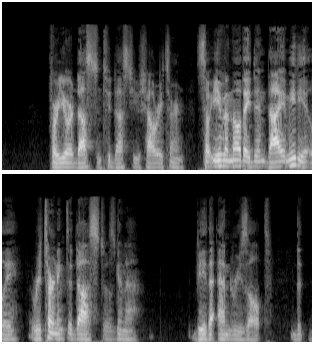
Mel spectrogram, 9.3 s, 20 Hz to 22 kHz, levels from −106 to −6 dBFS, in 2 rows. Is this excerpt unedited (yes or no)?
no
